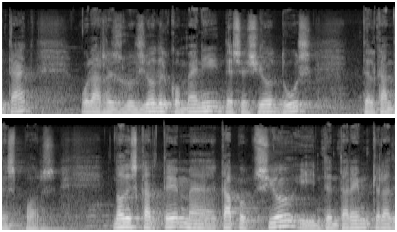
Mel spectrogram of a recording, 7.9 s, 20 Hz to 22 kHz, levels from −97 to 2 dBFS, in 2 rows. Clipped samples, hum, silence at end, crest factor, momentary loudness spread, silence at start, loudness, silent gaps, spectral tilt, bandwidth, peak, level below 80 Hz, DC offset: under 0.1%; none; 0 s; 18 dB; 16 LU; 0 s; -20 LUFS; none; -6 dB/octave; 18 kHz; -2 dBFS; -46 dBFS; under 0.1%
